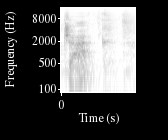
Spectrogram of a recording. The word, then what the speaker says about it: Jacques: Um and I also love Jacques, which could be kind of cute in English, just pronounce like Jack.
